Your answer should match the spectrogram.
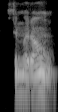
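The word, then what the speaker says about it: ਸਿਮਰਉ: इस वजह से यहाँ पर उच्चारणता क्या की जाएगी, बिंदी के साथ उच्चारणता की जाएगी, सिमराऊं, ठीक है।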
